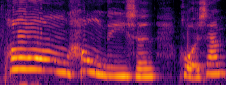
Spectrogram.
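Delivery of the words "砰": high, loud explosion sound; loud boom. Acted. Volcano erupting in the story, loud boom sound. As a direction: burst out with a big bang.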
